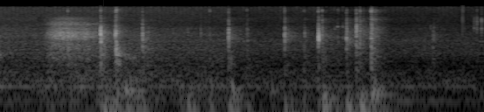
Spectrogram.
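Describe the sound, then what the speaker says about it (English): A password goes in on a computer keyboard as a quick, soft flurry of key taps, close and quiet, with no talking. "And I typed the password wrong."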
